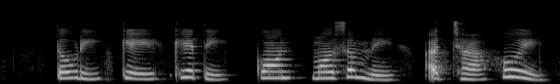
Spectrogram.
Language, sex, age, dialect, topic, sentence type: Magahi, female, 18-24, Western, agriculture, question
